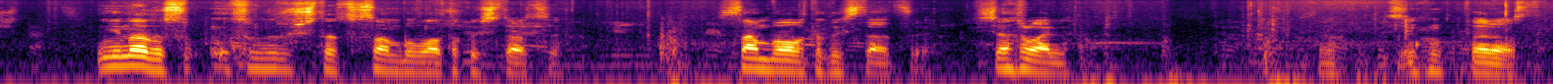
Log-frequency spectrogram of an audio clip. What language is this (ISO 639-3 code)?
rus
